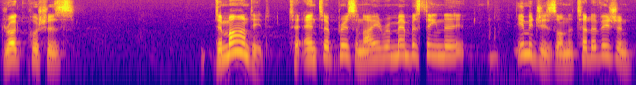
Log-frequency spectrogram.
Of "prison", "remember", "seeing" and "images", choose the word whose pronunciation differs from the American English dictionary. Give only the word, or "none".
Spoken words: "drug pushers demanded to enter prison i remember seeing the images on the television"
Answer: none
